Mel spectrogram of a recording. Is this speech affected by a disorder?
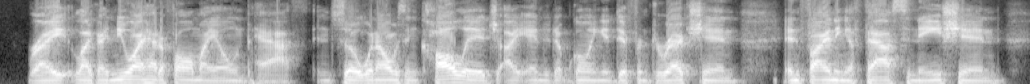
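No.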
